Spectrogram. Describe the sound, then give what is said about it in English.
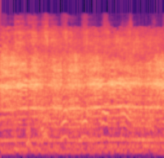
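A harsh, buzzy roar sound effect plays loudly from a small keychain toy speaker, one continuous blast of distorted noise lasting under two seconds, with no one talking over it. “Play the roar. Come on, we got the roar, right?”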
